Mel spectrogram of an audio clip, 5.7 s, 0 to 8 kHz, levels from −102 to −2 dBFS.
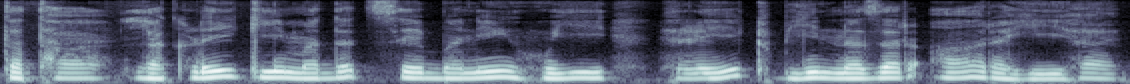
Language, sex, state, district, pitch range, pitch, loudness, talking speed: Hindi, male, Jharkhand, Ranchi, 140-160 Hz, 150 Hz, -17 LUFS, 140 wpm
